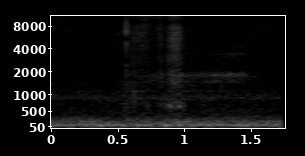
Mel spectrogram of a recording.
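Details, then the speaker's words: Chinese diesel heater in a camper van fitted with a quiet aftermarket fuel dosing pump, fan at lowest setting, pump placed in a cupboard: only a low steady heater rumble, no ticking from the fuel pump; pump running quietly. "i've got it set at its lowest setting so the fan's barely moving can you hear the tick tick ticking no so there you go damn thing works fantastic"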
